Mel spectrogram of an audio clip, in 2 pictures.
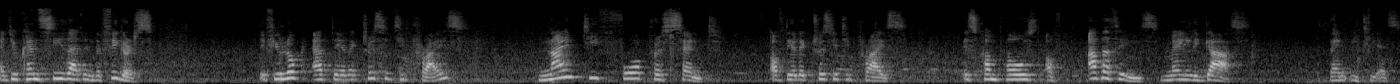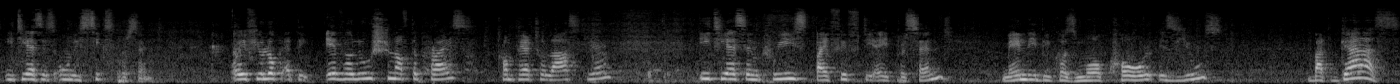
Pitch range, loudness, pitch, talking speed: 200-255 Hz, -26 LUFS, 225 Hz, 125 wpm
